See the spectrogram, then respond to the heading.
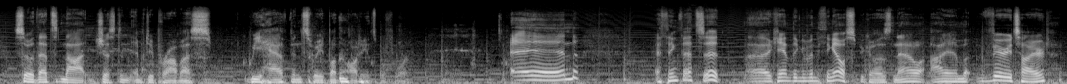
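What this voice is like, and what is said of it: Tired, strained voice giving out. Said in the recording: “as you could probably tell, my voice is starting to give out even more than it was at the beginning of the episode”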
